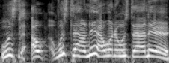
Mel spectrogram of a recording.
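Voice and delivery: high, sing-song false curiosity; fake innocent. Dad luring daughter under the stage, mock sweet high voice. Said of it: "He's like".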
